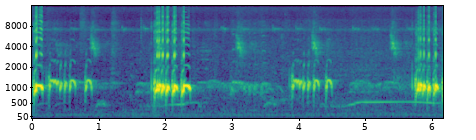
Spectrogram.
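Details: Loud, agitated local zebra dove song meant to call a rival: rhythmic cooing phrases of quick repeated notes recurring about every two seconds, with softer trailing coos and a faint steady low tone in the background.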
